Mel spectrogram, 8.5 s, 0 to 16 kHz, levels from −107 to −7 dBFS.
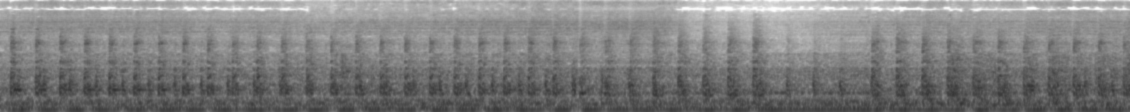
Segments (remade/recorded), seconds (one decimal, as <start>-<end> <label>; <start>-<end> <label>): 0.0-4.3 recorded; 4.3-4.9 remade; 4.9-8.5 recorded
